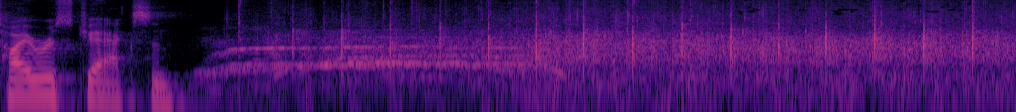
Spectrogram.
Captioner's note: audience cheers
